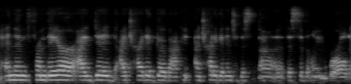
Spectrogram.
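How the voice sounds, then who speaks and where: Over noticeable background noise, a woman talks at a medium pitch with a slight Southern US accent. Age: 30s. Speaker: Air Force veteran. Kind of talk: interview. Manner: halting, many fillers.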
